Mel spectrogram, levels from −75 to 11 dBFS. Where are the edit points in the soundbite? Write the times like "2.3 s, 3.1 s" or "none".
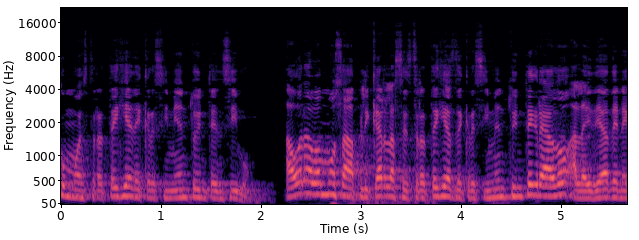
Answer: none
